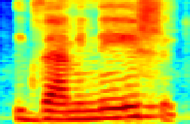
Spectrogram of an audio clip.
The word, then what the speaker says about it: examination: ഇ എന്നാണ് ആദ്യത്തെ sound, examination. So if you have the word examination, it is the second last syllable which is stressed, or the second last syllable is given importance.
